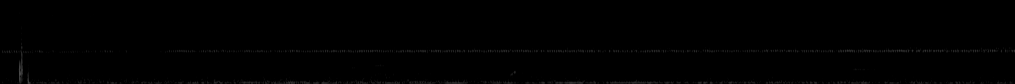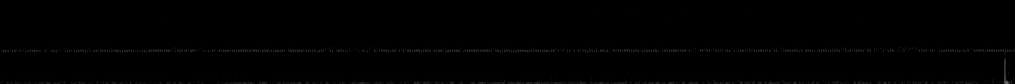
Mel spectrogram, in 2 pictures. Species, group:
Gryllotalpa gryllotalpa
Orthoptera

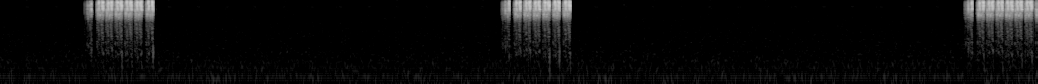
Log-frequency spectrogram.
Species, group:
Antaxius difformis
Orthoptera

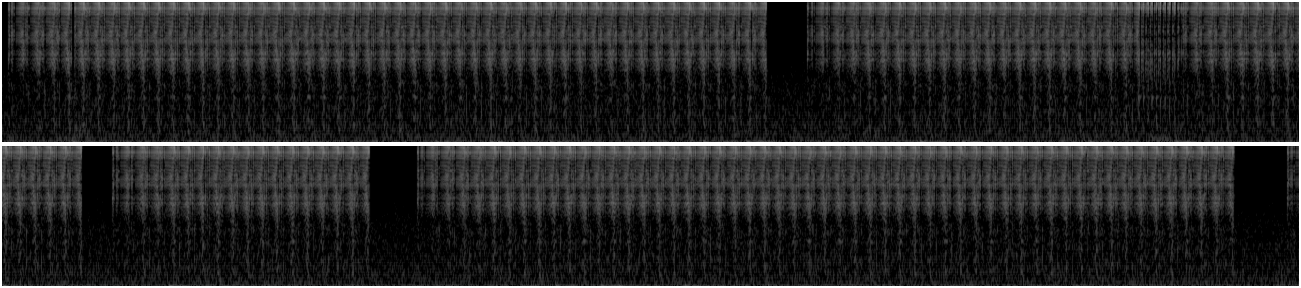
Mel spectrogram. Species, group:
Parnassiana coracis
Orthoptera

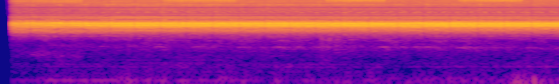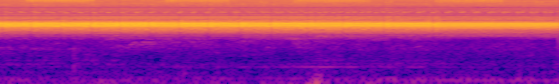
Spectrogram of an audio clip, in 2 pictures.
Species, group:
Diceroprocta grossa
Cicadidae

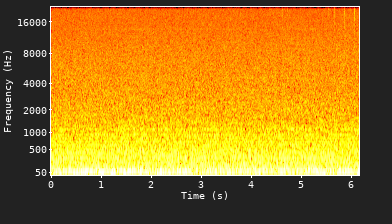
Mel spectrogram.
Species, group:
Metaplastes ornatus
Orthoptera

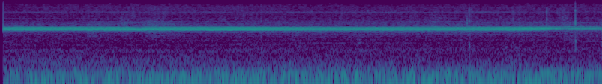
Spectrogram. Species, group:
Gryllotalpa orientalis
Orthoptera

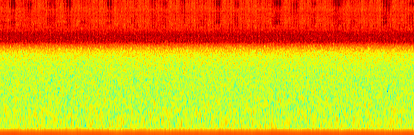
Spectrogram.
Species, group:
Pholidoptera griseoaptera
Orthoptera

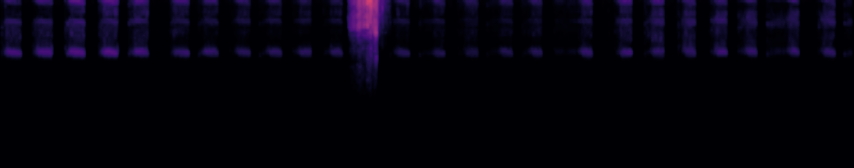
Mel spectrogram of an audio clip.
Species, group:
Eumodicogryllus bordigalensis
Orthoptera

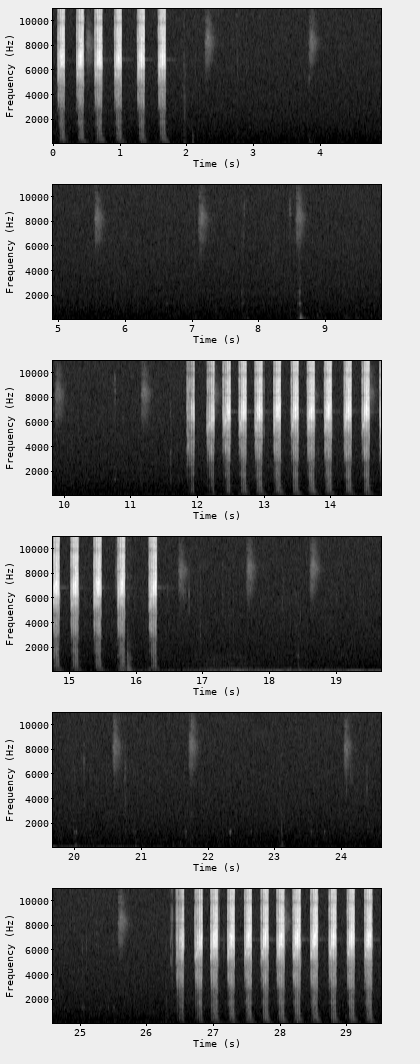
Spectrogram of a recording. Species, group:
Pholidoptera aptera
Orthoptera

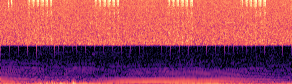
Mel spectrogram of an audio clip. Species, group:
Platycleis albopunctata
Orthoptera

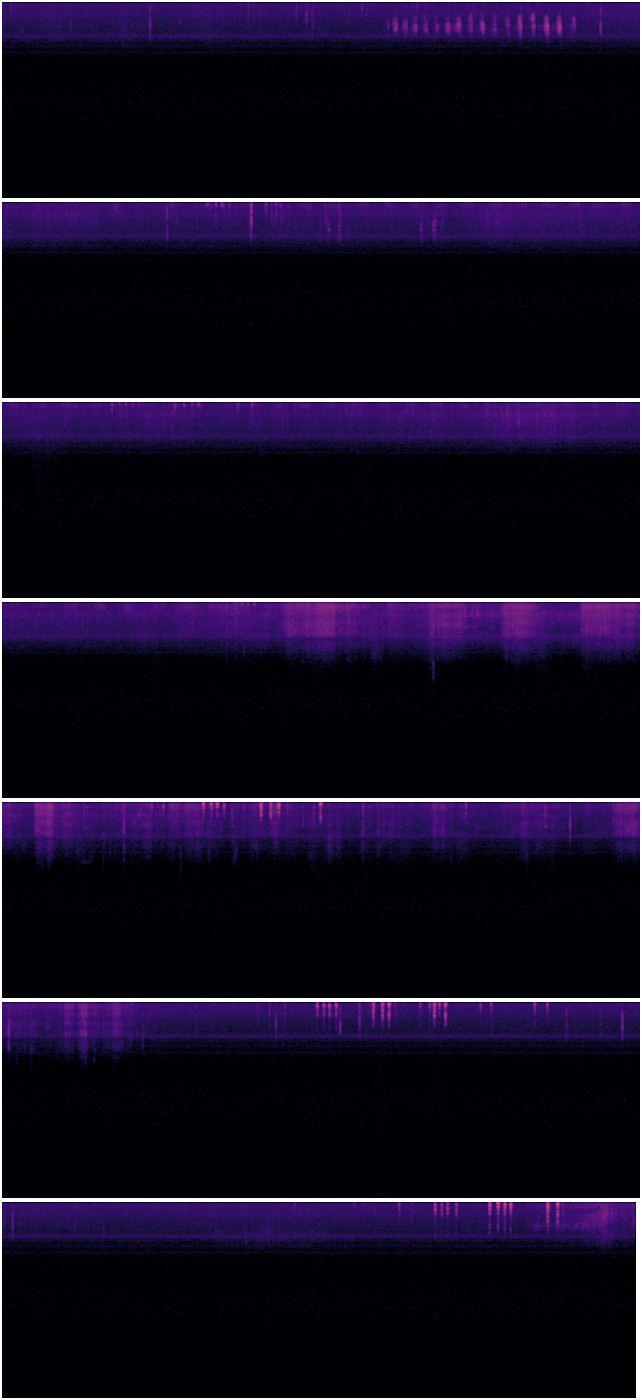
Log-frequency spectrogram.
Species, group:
Barbitistes serricauda
Orthoptera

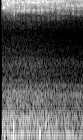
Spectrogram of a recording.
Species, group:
Neoconocephalus triops
Orthoptera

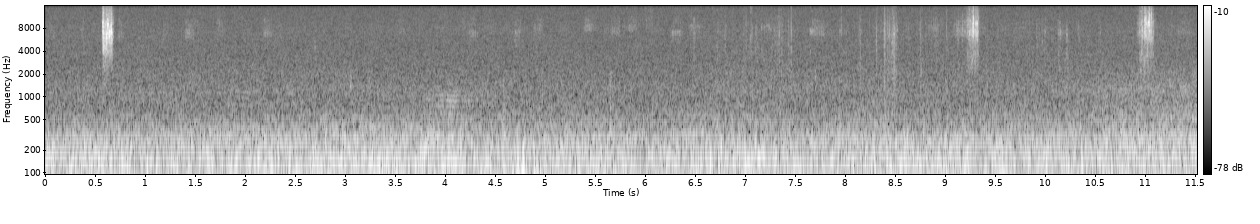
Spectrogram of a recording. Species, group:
Chorthippus brunneus
Orthoptera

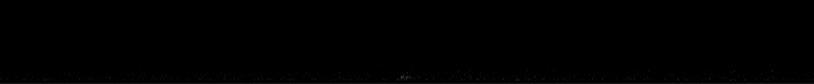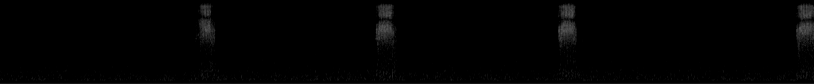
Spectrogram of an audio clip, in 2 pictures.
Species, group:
Chorthippus brunneus
Orthoptera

